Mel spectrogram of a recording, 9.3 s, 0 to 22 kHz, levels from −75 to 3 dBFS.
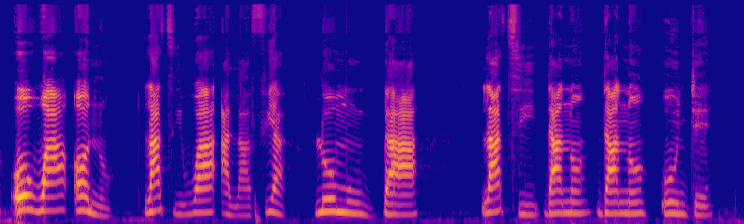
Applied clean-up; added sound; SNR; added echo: none; none; none; none.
